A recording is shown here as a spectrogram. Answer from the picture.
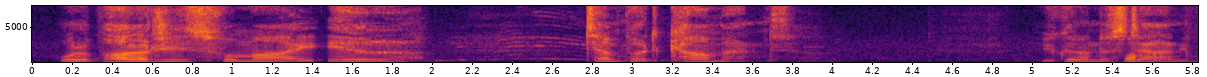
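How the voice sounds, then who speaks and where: Fairly slow and pitched low-to-middle, the speech comes in a put-on character voice. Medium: actual play. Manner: blunt, suspicious.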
